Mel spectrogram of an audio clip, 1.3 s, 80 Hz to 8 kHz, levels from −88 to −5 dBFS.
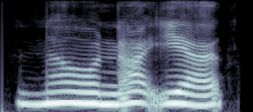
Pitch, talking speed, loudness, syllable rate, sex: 240 Hz, 140 wpm, -13 LUFS, 2.9 syllables/s, female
